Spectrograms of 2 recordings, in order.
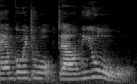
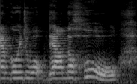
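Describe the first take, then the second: First: The h sound at the start of hall is dropped. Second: The h sound at the start of hall is pronounced. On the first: "Sometimes I'll also drop my H's" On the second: "if I was going to say"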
